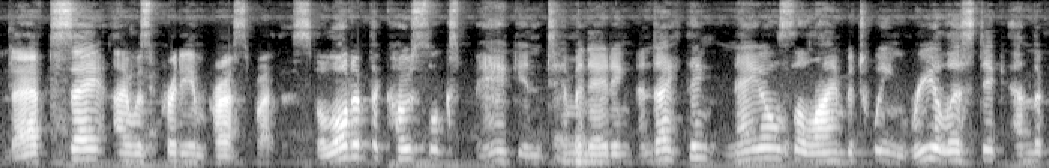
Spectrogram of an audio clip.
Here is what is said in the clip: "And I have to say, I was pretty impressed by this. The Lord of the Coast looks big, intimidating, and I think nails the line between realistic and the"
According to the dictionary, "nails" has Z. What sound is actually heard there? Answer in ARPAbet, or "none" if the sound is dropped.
Z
